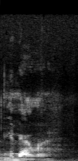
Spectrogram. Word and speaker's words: LaMarra: My name is Shamone LaMarra. Yeah, I was named after Michael Jackson. I thought you wasn't with your intro. – Pronounce it again. – What? My name is Shamone. – Oh. – LaMarra.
